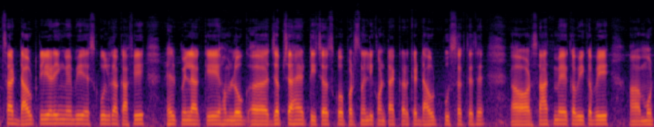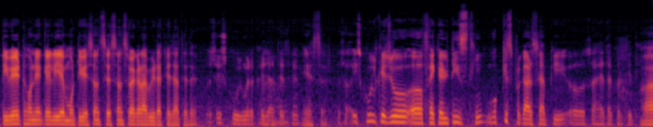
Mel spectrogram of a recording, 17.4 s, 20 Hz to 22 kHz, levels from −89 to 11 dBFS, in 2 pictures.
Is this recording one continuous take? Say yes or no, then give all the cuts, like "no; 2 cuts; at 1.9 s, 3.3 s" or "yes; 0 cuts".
yes; 0 cuts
